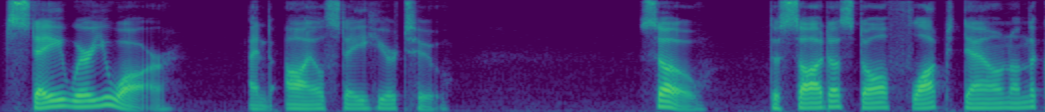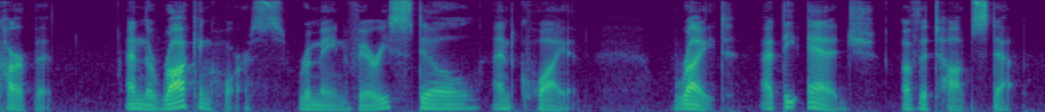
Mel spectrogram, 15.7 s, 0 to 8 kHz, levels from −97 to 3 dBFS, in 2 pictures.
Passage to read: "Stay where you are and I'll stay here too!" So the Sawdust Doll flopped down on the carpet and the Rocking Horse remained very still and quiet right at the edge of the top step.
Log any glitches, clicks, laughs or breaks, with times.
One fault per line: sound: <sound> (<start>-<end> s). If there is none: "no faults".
no faults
